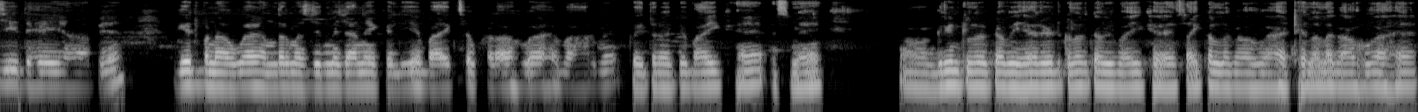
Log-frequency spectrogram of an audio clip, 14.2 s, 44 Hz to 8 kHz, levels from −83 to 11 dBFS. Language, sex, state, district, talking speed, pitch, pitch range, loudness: Hindi, male, Bihar, Purnia, 205 wpm, 140 Hz, 135-145 Hz, -21 LUFS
